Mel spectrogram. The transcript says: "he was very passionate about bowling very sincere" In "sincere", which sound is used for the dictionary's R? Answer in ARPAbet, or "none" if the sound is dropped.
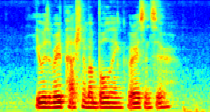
R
